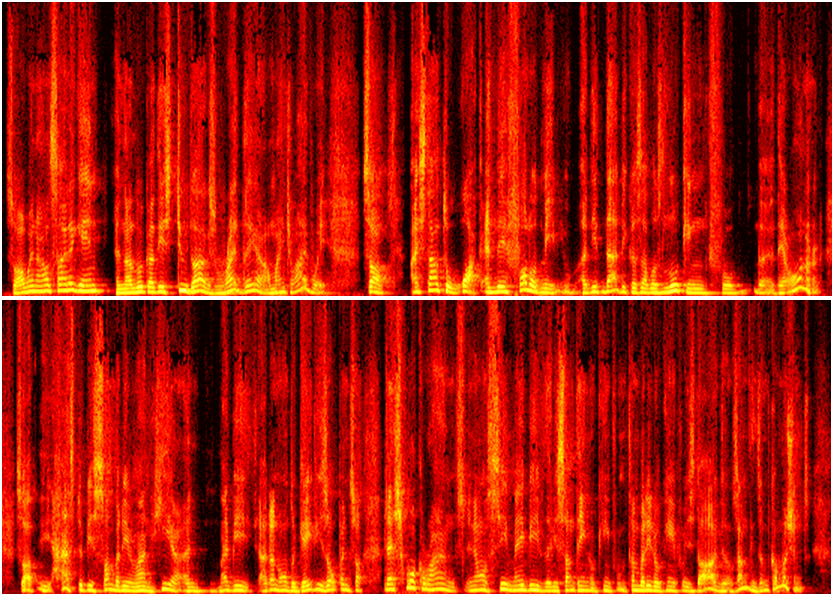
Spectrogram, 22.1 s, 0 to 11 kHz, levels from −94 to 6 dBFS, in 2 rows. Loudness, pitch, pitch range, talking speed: -19 LUFS, 165 Hz, 150-195 Hz, 205 wpm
